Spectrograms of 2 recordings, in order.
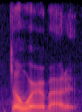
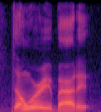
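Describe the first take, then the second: First: Softer, lower, giving up; a quiet, resigned echo; shut-down repeat. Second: Said in the usual way. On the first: Retold or imitated. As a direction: let the repeat die away, done with it. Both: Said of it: "she completely shut down".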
